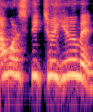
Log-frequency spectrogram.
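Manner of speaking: aggravated, irritated voice. Retelling asking for a human on customer service calls: imitating own aggravated demand. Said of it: "I get so aggravated".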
